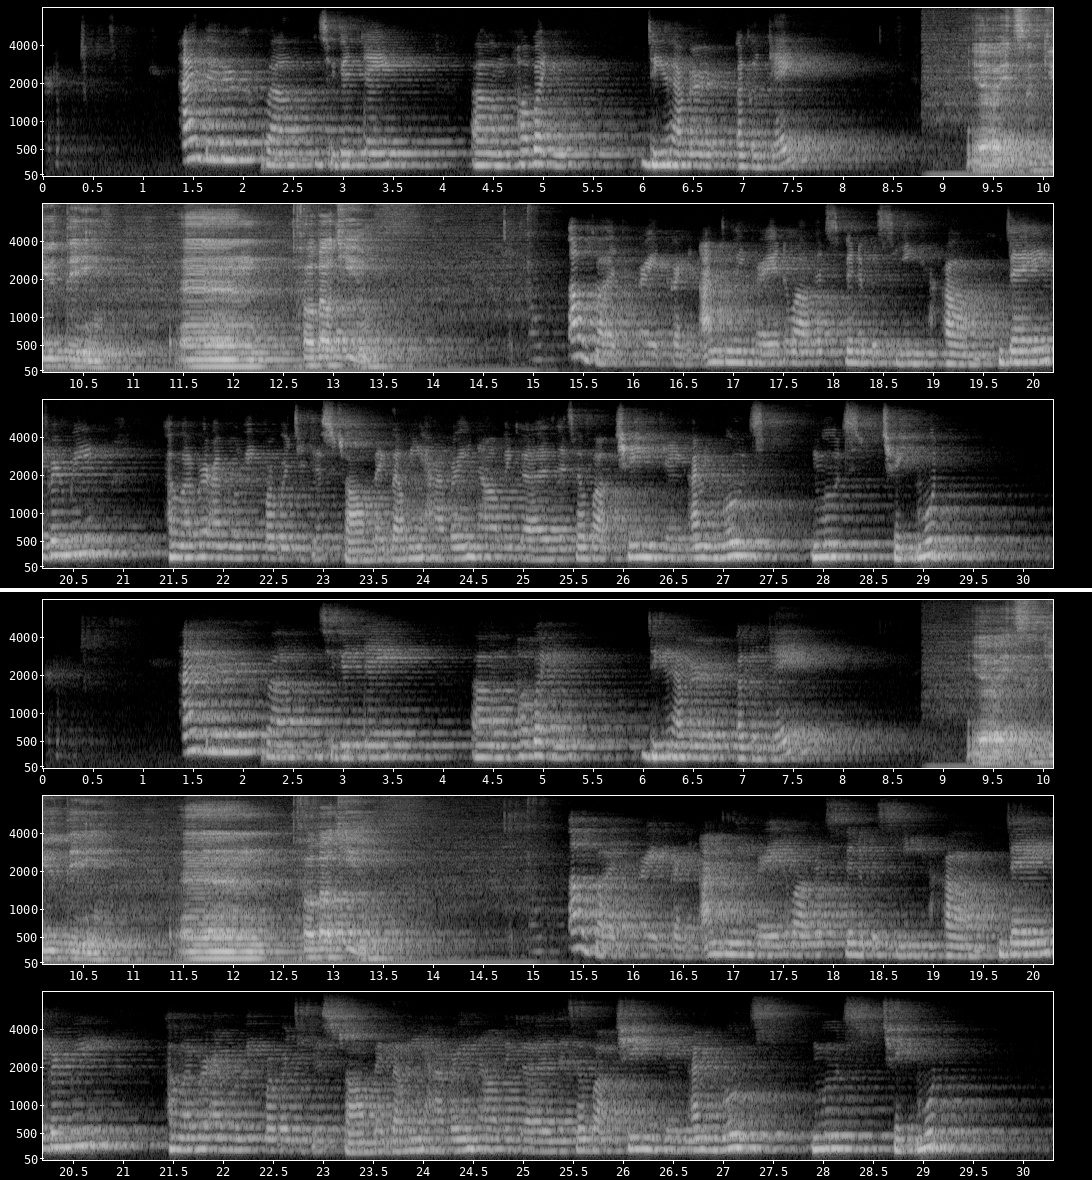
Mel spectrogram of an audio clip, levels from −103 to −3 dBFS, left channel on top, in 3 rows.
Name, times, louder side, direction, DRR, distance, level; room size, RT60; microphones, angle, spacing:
voice 1, 1.4-3.5 4.3-5.3 6.0-7.5 15.0-15.1 15.3-20.7 21.4-27.4 27.9-29.1, left 2 dB, 70° left, 0 dB, 2.7 m, -35 dB
voice 2, 8.8-13.9, left 2 dB, 35° left, 0 dB, 3.0 m, -31 dB
26.0 x 12.5 x 9.7 m, 2.3 s
head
